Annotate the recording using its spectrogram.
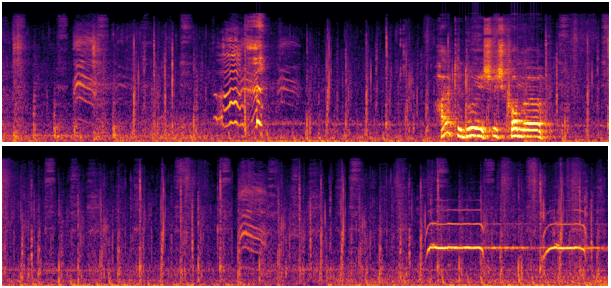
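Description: Quick footsteps run over gravelly ground.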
